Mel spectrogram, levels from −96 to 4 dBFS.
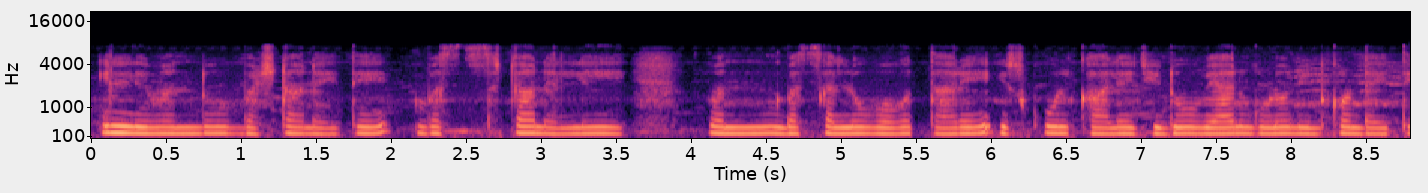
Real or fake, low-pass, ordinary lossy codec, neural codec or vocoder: real; 7.2 kHz; none; none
